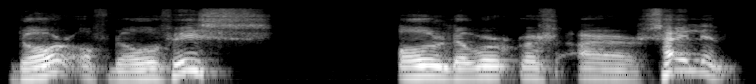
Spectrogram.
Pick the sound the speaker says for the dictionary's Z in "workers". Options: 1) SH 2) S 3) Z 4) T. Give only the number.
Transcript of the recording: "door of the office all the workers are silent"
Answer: 2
